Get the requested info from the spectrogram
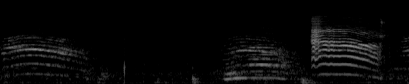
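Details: Oriental kitten giving three meows: a falling cry, a lower drawn-out one, then a loud, shrill, strained meow, with faint clicks between calls.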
